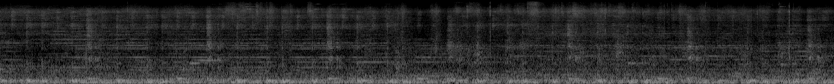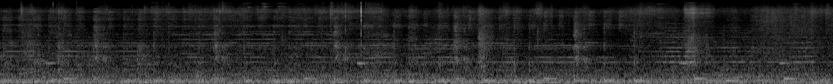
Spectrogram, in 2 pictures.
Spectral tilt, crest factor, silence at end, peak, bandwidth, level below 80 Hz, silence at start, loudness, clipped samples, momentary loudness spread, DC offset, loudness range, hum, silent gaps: -4 dB/octave; 26 dB; 0 s; -10 dBFS; over 20 kHz; -48 dBFS; 0 s; -35 LUFS; under 0.1%; 3 LU; under 0.1%; 1 LU; none; none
